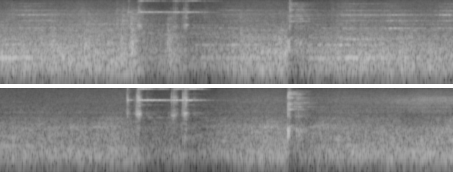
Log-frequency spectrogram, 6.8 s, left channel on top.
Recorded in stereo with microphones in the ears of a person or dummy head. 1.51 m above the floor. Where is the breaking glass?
65° right (ahead or behind), 4 m.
